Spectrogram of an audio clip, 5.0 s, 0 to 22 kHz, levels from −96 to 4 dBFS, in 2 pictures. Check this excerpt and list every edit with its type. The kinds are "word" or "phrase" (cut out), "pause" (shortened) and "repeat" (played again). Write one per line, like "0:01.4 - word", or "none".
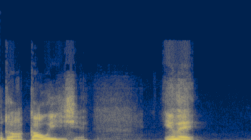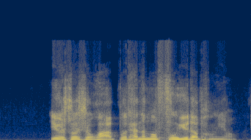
none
